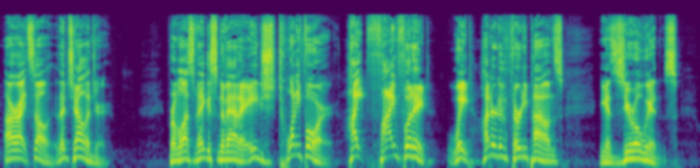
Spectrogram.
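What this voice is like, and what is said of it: Boxing ring announcer voice. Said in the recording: “my best Michael Buffer impression. ... the Let's Get Ready to Rumble guy”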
